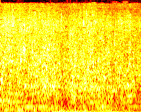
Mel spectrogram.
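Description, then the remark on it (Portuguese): A bucket of water is poured out in one continuous gush, loud, swelling slightly midway with a splashing, churning texture before tapering off. “Então, um balde de água fria para ver se acorda.”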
